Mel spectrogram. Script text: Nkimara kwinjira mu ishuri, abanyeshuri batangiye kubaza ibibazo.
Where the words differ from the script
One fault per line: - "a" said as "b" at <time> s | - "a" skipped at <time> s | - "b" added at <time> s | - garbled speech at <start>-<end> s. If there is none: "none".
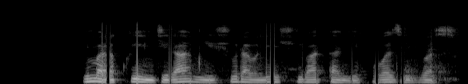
none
